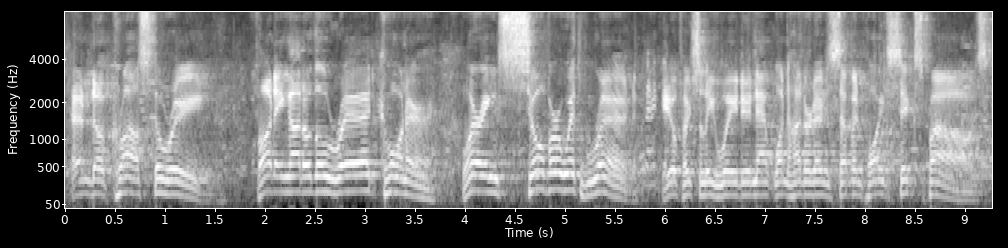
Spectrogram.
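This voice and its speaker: A man working as a theatrical ring announcer in lucha libre style, with a booming, drawn-out showman delivery. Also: lively intonation. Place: boxing ring in a large indoor arena. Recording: echoey arena PA with clear crowd noise.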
